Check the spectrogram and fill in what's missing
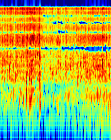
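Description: Water flowing into an aquaponic grow bed fitted with an ABS bell siphon, a steady rushing gush that continues throughout the clip, constant and fairly loud.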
